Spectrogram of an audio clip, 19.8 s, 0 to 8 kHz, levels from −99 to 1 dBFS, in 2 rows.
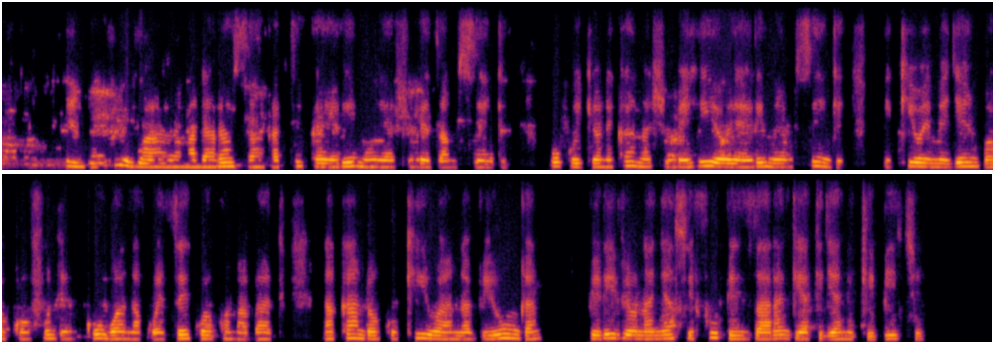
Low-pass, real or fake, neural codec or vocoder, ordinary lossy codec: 7.2 kHz; real; none; Opus, 24 kbps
